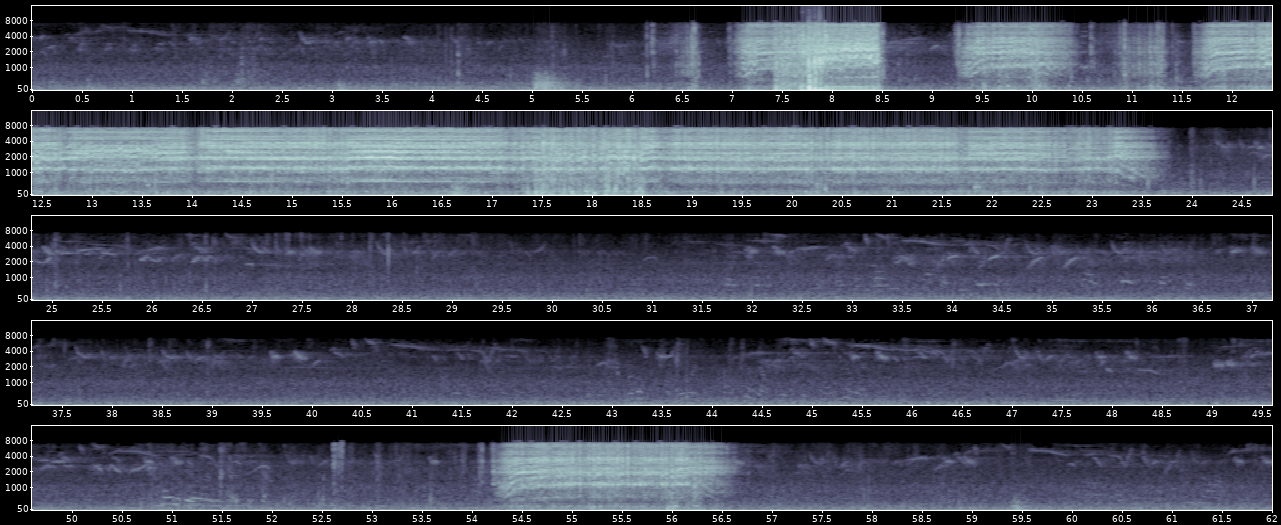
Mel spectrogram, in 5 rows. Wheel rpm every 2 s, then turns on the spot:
0, 0, 0, 40, 80, 30, 140, 160, 160, 160, 160, 110, 0, 0, 0, 0, 0, 0, 0, 0, 0, 0, 0, 0, 0, 0, 0, 110, 30, 0, 0.
10-12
